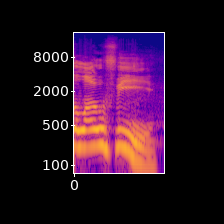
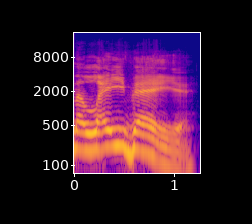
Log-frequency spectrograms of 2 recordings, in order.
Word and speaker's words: Laufey: Laufey spells Lofi. Not fucking Leve.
